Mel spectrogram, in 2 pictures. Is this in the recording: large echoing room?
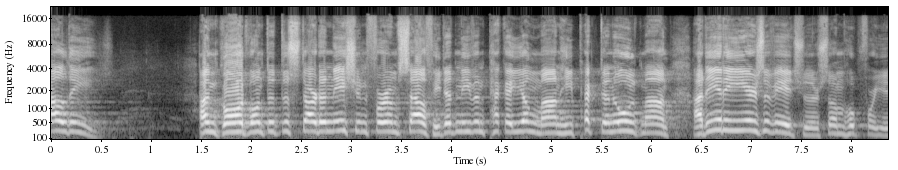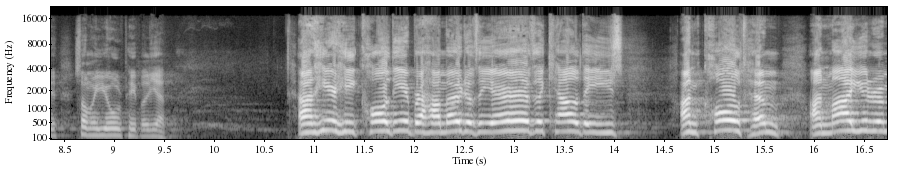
yes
